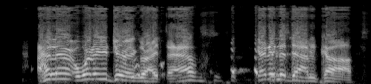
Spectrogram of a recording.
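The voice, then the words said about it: Imitates another person's voice. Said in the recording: “Who's going to do the voice? ... Sir Patrick Stewart.”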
